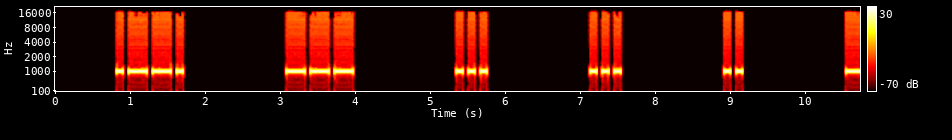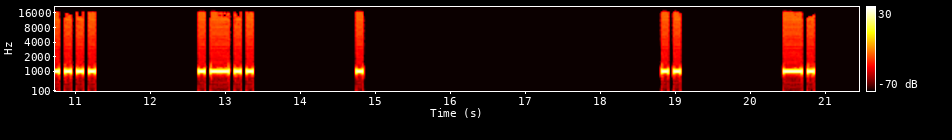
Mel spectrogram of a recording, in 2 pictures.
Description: Morse code, heard as a keyed tone, about 15 wpm, spaced as for 5 wpm, 1000 Hz. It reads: POSSIBLE IN
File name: 5wpm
